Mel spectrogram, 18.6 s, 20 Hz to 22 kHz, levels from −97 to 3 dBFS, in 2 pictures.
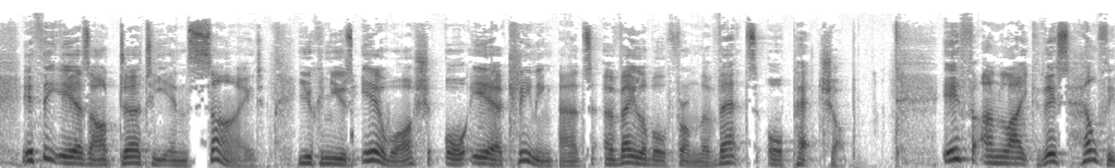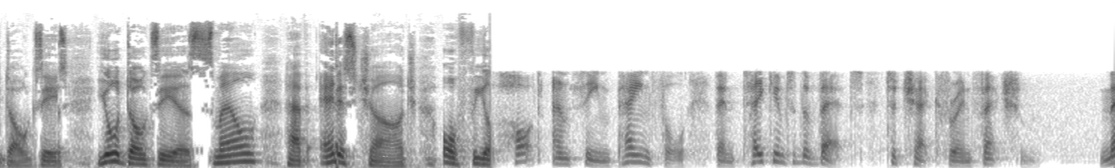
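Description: At 2.92 to 2.95 s, 4.65 to 4.67 s, 9.76 to 9.78 s and 12.09 to 12.11 s, the sound jumps ahead with a brief glitch lasting about one 24 ms frame. These glitches are likely a broken MP3 bit reservoir. After frames are lost, the next frame reaches back for borrowed data and decodes bytes from the wrong frame, producing a short spurt of noise or chirp instead of the missing material.

At 13.38 s there is a 20 ms silence, and from there to the end the input switched to a poorer device, likely a different microphone or a headset's call profile. Nothing above 3.8 kHz passes, so the sound turns dull and boxy. The level drops by roughly 10 dB, and a new background noise sits around 35 dB below the signal.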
